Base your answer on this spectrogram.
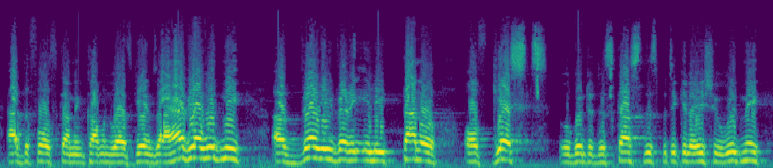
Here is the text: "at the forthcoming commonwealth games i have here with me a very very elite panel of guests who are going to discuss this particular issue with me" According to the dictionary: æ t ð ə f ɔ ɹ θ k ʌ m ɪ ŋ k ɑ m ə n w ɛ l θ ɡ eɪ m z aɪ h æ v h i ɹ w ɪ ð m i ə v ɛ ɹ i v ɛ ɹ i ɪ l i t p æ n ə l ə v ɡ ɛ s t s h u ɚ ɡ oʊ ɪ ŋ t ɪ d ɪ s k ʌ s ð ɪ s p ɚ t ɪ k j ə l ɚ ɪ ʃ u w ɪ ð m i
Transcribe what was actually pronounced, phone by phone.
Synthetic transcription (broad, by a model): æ t ð ə f ɔ ɹ θ k ʌ m ɪ ŋ k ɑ m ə n w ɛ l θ ɡ eɪ m z aɪ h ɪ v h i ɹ w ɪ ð m i ə v ɛ ɹ i v ɛ ɹ i ɪ l i t p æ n l ə v ɡ ɛ s t s h u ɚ ɡ oʊ ɪ ŋ t ɪ d ɪ s k ʌ s ð ɪ s p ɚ t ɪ k j l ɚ ɪ ʃ u w ɪ ð m i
